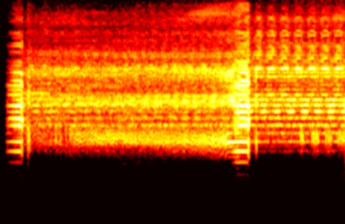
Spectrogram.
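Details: Cicada singing at close range: a sudden loud onset, then a steady, harsh, high buzzing drone that swells near the end and shifts into a faintly pulsing rattle.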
